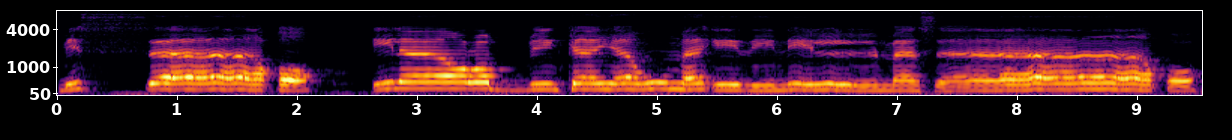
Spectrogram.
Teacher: لام کے اوپر کھڑا زبر ہے، کھڑے زبر کو 1 الف کی مقدار کھینچ کر پڑھتے ہیں۔ را کو موٹا پڑھیں گے، اس چھوٹے والے نون کو لام کے ساتھ ملا کر پڑھیں گے۔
